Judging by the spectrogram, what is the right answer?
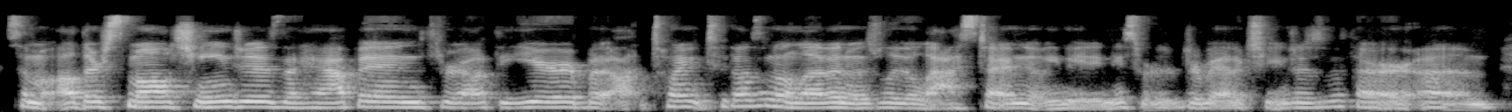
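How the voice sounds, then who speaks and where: A woman presenting in a webinar, her voice raspy as she recovers from an illness, talking in a halting way with frequent ums and self-corrections. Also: fairly low pitch, darkish tone. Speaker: city parking program manager presenting.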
